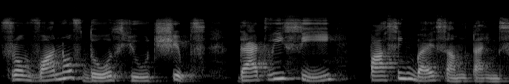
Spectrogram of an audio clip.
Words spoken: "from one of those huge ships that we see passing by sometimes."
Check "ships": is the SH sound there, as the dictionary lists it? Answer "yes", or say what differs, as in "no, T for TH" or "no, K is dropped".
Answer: yes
